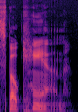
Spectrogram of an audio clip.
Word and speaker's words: Spokane: Most people have heard of this at least, but maybe aren't pronouncing it correctly. I think I know. It's spelled Spokane. I believe it's Spokane. – Yes. – Very good.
